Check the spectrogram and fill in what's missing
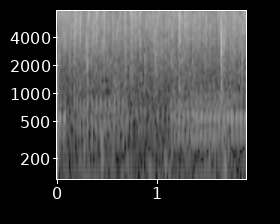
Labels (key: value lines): label: biophony, croak
recorder: SoundTrap 500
